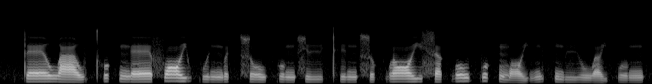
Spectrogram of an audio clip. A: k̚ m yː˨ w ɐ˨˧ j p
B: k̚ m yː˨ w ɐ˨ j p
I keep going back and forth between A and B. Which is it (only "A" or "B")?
B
